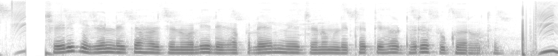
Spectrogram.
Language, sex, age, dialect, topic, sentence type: Chhattisgarhi, male, 60-100, Northern/Bhandar, agriculture, statement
